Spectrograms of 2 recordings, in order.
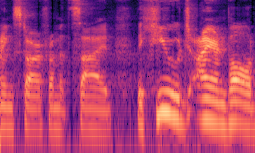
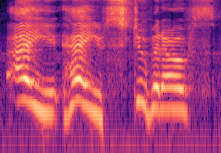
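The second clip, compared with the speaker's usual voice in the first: much higher, louder, drawn-out shout; 10 semitones higher, 7 dB louder, slower than usual. Acted. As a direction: yell to draw them off your friend.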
